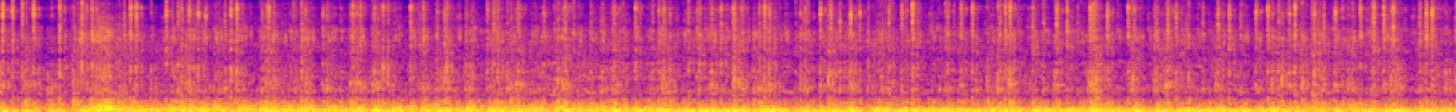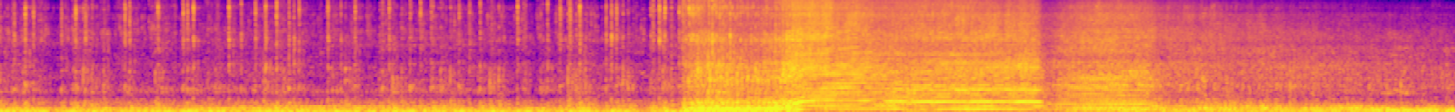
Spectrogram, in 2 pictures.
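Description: Car engine idling with a steady low rumble at a drag-strip starting line, then launching about three-quarters of the way in. It goes to a loud full-throttle run, its pitch climbing and stepping at the gear changes, and fades away after about five seconds.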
